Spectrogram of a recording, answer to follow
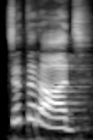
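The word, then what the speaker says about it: тетрадь: The next word we have is chitraj, chitraj, t, ye, t, r, a, d and soft sign, chitraj.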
